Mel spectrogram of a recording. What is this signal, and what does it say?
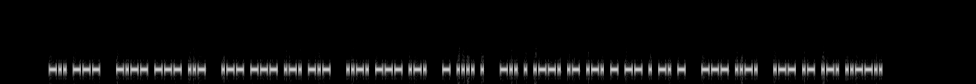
Morse code, heard as a keyed tone, about 50 wpm, 700 Hz. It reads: DO YOU WORK FOR THE DEPARTMENT OF WAR?
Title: Sentences from Top 1000 Words - Review Part 5 - 50wpm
